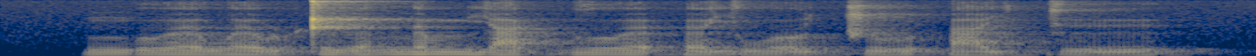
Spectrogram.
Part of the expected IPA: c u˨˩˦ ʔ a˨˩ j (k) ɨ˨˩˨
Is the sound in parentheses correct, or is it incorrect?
correct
